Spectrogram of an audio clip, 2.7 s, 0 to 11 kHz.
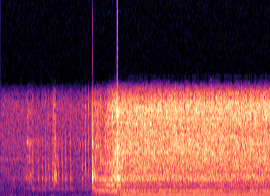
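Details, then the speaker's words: Yard-sale VIEL 1x42 in belt sander/grinder fitted with new motor, added switch and new rubber feet: switch click, motor spins straight up to smooth steady hum without rattle or grinding; normal running. "Anyway, I'm going to turn it on and let you see it run."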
